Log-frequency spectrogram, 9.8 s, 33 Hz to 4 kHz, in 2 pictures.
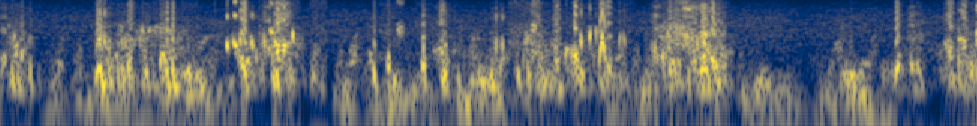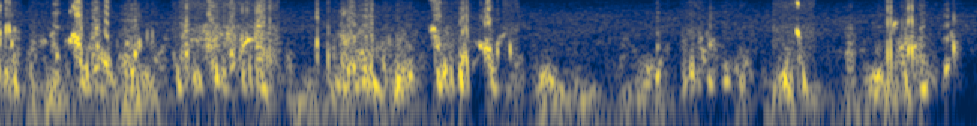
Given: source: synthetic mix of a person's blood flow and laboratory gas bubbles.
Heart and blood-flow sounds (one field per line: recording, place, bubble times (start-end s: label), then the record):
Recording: Doppler ultrasound of blood flow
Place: precordium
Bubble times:
0.00-0.21 s: bubbles
0.44-1.64 s: bubbles
1.84-2.03 s: bubbles
2.07-3.17 s: bubbles
3.21-3.68 s: bubbles
4.39-4.99 s: bubbles
5.02-5.69 s: bubbles
5.74-6.28 s: bubbles
6.43-7.48 s: bubbles
8.13-8.22 s: bubbles
8.28-8.63 s: bubbles
8.74-8.96 s: bubbles
9.10-9.18 s: bubbles
9.28-9.72 s: bubbles
From the record:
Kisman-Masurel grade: 343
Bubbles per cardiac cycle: rolling drumbeat, 9 or more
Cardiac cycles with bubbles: 100%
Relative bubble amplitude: loud (0.450 to 0.775)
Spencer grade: 3 (all of the cardiac periods contain showers or single bubble signals, but not dominating or overriding the cardiac motion signals)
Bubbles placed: anywhere in the cardiac cycle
